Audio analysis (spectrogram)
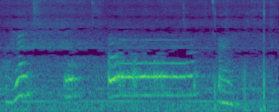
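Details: Captive Arctic foxes at the Columbus Zoo & Aquarium, Ohio, giving short, high squeaky calls: a quick rising squeak, a brief chirp, then a longer level squeal of about half a second, ending with a falling note.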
